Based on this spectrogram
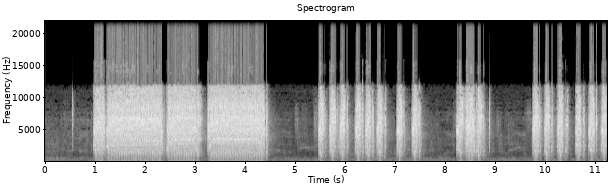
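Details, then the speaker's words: Echo1 Troy airsoft gearbox with 16:32:1 speed gear set, re-shimmed to one shim after too-low pinion mesh: crisp, even full-auto bursts with clean starts and stops, no high-pitched gear whine; normal cycling. "drop it down just a little sounds good don't hear high pitch or anything"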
